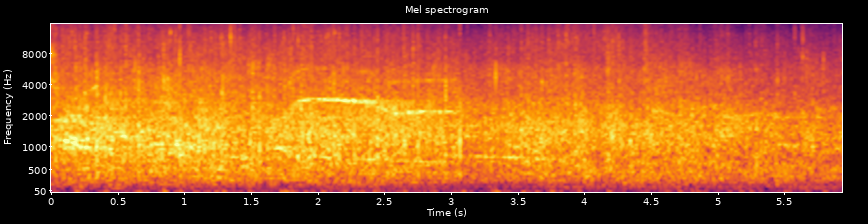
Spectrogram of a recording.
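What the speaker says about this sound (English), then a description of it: "Give him a round of applause." An audience at an elementary school Veterans Day program applauds a young man who has just graduated boot camp, giving a steady, sustained round of clapping that holds for the whole stretch and eases slightly near the end.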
